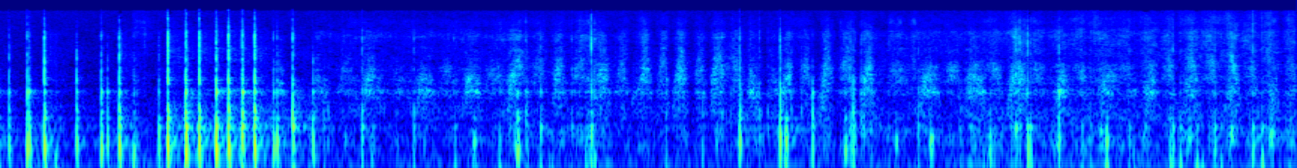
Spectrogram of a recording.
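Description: A closed, round, hand-sized body-butter tub, likely plastic, is tapped and scratched with fingertips and nails on its side and lid. It opens with a quick run of sharp, hollow taps that have a low body. Quieter, steady scratching follows, broken by occasional taps.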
